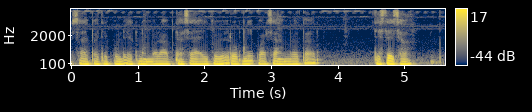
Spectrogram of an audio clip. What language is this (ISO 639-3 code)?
nep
